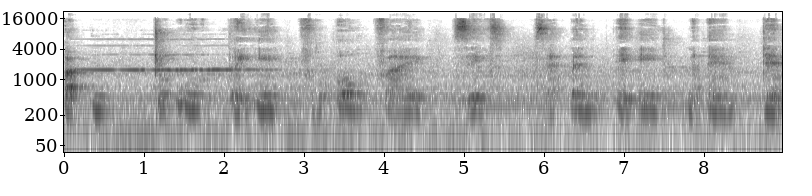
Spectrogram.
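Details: Adductor spasmodic dysphonia in an adult woman counting from 1 to 10, with a strangulated voice and unintentional voice breaks.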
